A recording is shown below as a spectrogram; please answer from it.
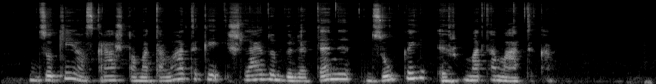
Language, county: Lithuanian, Tauragė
